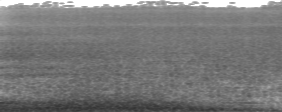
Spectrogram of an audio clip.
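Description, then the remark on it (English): A loud, continuous roar of a flamethrower blast from Zogzilla, a deep rumbling whoosh with a hissing edge that holds steady for about three seconds without a break. “Hurry, Zogzilla's about to do a flamethrower.”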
